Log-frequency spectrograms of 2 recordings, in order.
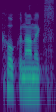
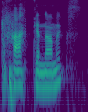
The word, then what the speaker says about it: KÅKÅnomics: So I come from Kilkenomics, and I'm delighted to be at KÅKÅnomics. It's easy to remember. I also know that it's important, that pronunciation. It's not KÄKономicS.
